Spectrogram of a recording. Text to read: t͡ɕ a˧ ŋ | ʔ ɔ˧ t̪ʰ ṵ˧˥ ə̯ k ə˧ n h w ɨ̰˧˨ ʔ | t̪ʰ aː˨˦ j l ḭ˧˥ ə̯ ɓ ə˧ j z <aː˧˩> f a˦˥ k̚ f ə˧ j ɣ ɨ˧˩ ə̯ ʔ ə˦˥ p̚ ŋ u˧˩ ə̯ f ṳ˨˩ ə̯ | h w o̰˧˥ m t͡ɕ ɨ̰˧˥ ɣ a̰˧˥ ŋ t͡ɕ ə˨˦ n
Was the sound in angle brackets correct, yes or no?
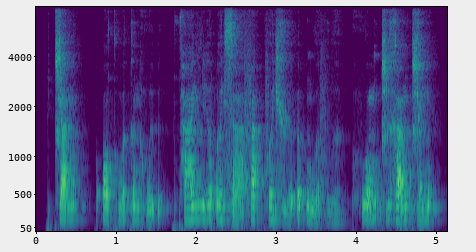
yes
